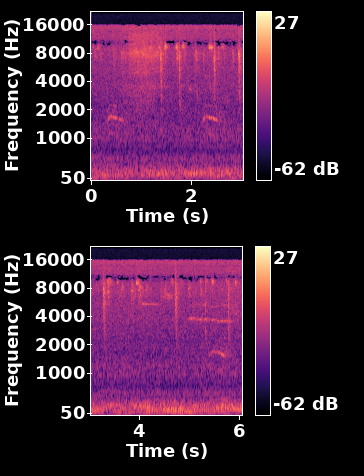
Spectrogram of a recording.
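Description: Bird calls: a short, slightly falling note repeats every two to three seconds among scattered sharp, high ticks, over a steady low rumble.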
